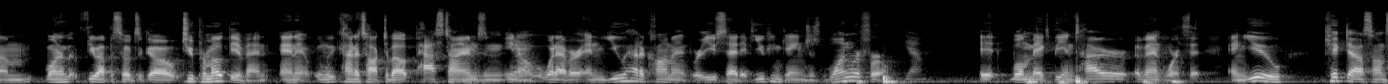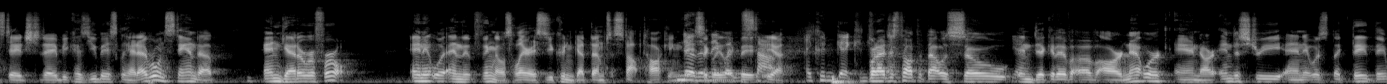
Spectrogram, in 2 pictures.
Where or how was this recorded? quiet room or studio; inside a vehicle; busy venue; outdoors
busy venue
